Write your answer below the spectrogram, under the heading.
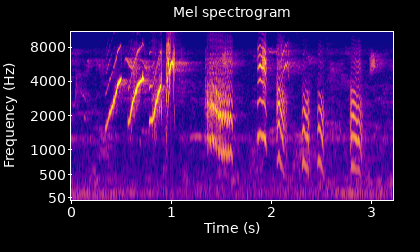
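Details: Long-tailed shrike (cendet) in lively song meant to provoke rival shrikes into singing: rising whistled slurs, a harsh buzzy burst, then a run of sharp downslurred notes.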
